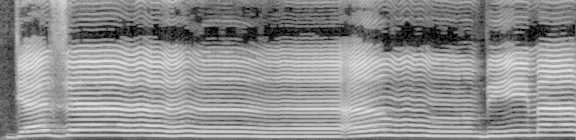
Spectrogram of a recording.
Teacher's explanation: Mim kecil ekor ke bawah iqlab dengung 2 harakat. Nak rapatkan bibir boleh, jangan tekan. Kalau nak dengarkan bibir seolah-olah ada selai kertas di tengah-tengah.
